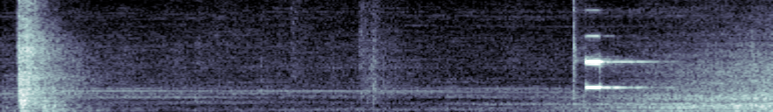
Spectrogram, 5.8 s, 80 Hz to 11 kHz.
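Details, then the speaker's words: ARCCAPTAIN 200P AC/DC TIG welder first power-up: switch click, short beep, then soft whoosh as cooling fan spins up; normal power-on. "Power up, you can hear the fan."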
